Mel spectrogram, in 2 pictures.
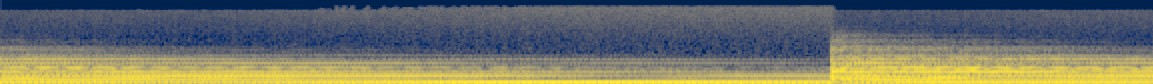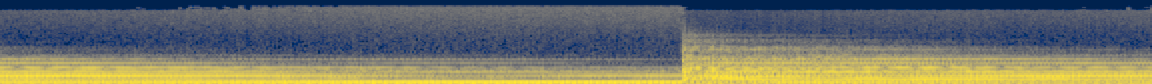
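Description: A deep church bell tolls slowly, three heavy strikes about five seconds apart, each leaving a loud, rich hum that rings on until the next blow. No voices.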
